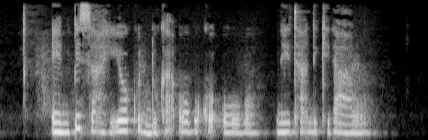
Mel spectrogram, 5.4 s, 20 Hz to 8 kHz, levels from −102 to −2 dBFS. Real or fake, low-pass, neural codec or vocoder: real; 7.2 kHz; none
